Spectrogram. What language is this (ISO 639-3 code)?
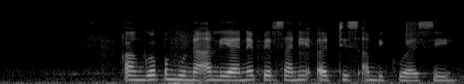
jav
